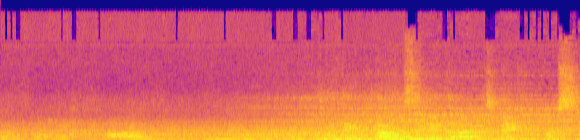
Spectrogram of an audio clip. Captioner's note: car engine revving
